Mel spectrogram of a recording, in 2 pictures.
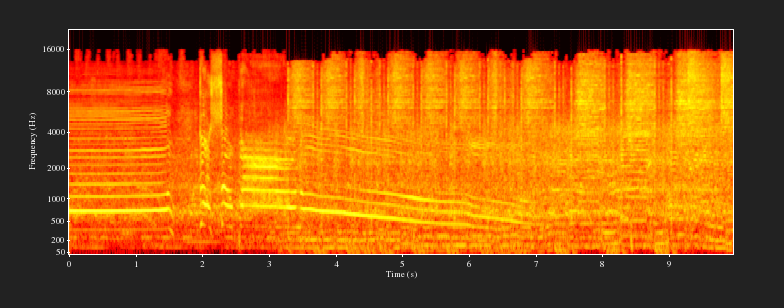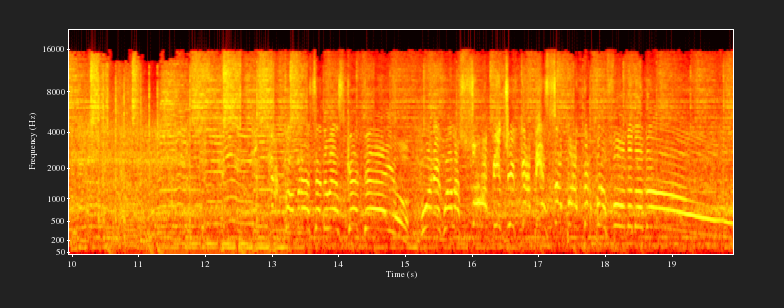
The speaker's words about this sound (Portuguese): A torcida do São Paulo em festa, é gol do São Paulo!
